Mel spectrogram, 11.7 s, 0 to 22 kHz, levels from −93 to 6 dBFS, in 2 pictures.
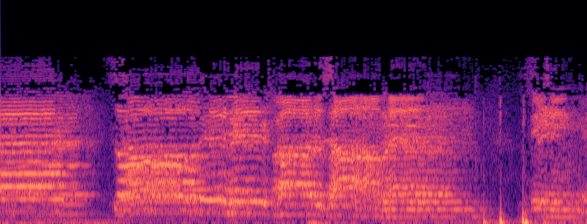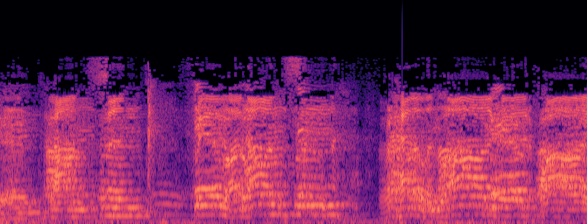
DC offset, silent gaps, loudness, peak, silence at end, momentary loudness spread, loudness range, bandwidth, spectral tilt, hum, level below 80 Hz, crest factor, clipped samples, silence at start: under 0.1%; none; -17 LUFS; 0 dBFS; 0 s; 11 LU; 4 LU; 8 kHz; -1 dB/octave; none; -36 dBFS; 18 dB; under 0.1%; 0 s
